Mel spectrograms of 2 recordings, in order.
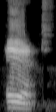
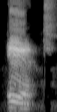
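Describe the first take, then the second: First: It is said with an American pronunciation. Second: The same.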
